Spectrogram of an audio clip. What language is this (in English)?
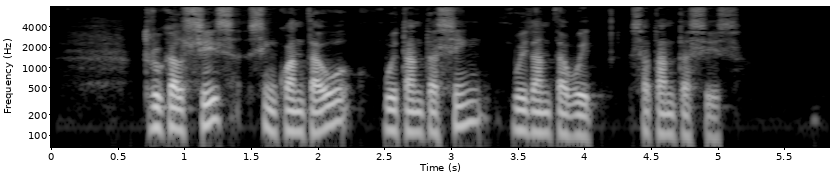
Catalan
